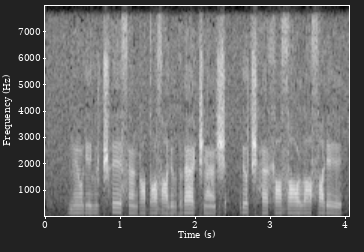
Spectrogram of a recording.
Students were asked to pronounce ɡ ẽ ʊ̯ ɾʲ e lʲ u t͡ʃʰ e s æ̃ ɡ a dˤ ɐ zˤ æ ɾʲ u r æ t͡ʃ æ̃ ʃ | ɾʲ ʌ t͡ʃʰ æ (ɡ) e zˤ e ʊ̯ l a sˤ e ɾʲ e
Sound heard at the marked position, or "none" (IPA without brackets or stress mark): x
